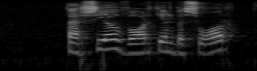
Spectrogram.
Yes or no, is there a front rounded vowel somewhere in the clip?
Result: no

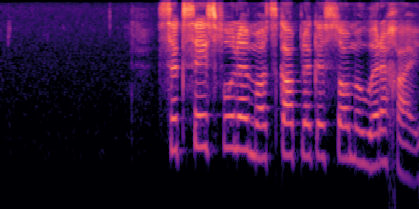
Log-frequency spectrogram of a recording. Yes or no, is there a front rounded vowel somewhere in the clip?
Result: no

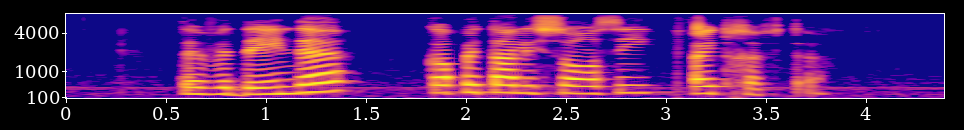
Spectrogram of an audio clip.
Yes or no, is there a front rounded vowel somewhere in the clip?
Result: yes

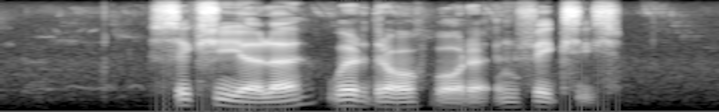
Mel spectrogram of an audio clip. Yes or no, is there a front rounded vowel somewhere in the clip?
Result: yes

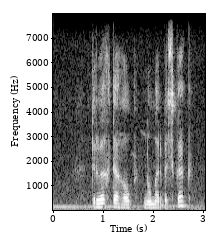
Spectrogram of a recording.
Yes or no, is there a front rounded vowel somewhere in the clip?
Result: no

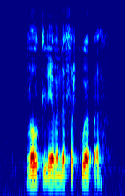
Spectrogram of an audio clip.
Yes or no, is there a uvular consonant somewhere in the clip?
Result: no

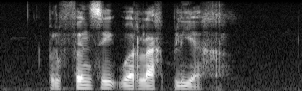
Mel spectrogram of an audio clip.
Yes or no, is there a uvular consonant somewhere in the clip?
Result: yes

